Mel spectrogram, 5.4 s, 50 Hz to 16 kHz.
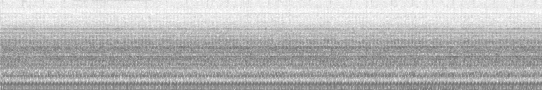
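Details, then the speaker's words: Yamaha 2000is inverter generator in Eco mode running a 13,500 BTU trailer air conditioner's fan only, compressor delayed by a Hyper Engineering soft start: steady even hum with no hunting or misses under the light load; running healthy. "got about another minute here right now it's just running the fan so the fan is running on the ACU"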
